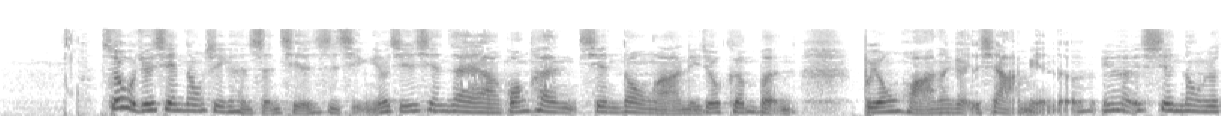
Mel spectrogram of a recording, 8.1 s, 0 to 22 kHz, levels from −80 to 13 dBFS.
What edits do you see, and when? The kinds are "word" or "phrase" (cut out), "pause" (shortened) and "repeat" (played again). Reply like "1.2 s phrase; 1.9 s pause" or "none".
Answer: 6.5 s word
